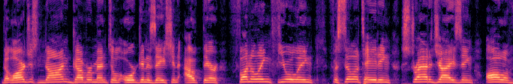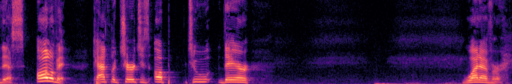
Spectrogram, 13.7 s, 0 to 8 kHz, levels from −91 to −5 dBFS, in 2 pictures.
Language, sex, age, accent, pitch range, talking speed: English, male, 40-59, American, 205-235 Hz, 100 wpm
